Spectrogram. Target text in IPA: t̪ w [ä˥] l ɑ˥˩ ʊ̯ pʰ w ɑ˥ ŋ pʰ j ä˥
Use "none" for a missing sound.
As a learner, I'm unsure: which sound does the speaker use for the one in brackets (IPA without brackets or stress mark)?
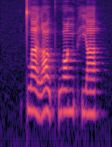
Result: ä˥˧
